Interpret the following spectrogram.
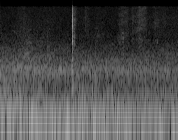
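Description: Wind rumbling on the microphone in an open field, with a faint low hum that fades about a second in. A single sharp click comes just before the one-second mark.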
